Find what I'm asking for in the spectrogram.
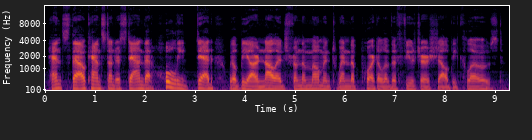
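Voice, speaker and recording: Putting on a character voice, a man speaks at a fairly slow pace and medium pitch with hardly any pauses. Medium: read story. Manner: stately, grave.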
